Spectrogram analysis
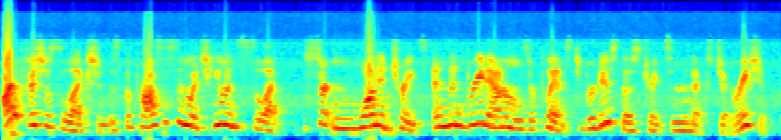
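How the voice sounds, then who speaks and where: A woman's voice: high voice, a bit bright, highs cut off. Teen girl explaining for a school skit. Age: teens. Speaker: student interviewer.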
